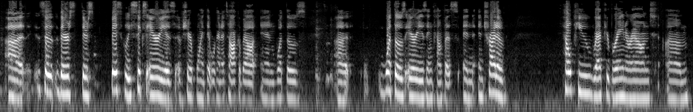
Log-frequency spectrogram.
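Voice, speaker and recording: With a slight Arkansas accent, a woman of medium pitch speaks at a moderate pace with ordinary pitch variation. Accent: slight Arkansas lilt. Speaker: IT administrator. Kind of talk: lecture. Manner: halting, many fillers.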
